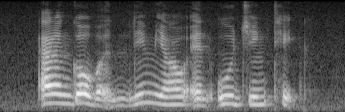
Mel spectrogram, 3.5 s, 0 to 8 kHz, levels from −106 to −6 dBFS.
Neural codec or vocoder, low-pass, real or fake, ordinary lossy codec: none; none; real; none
